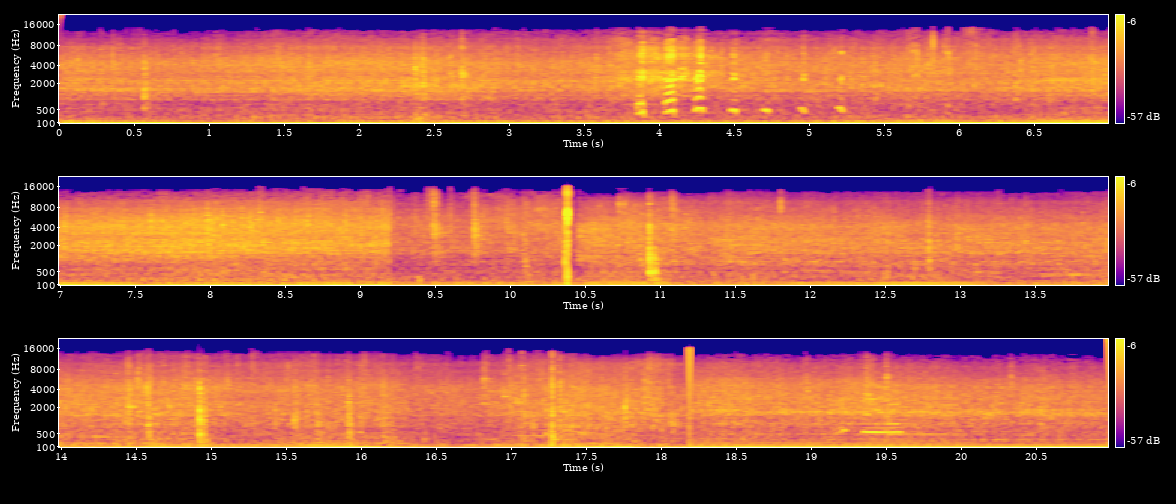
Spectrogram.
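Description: An off-road vehicle's engine rumbles steadily up close.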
